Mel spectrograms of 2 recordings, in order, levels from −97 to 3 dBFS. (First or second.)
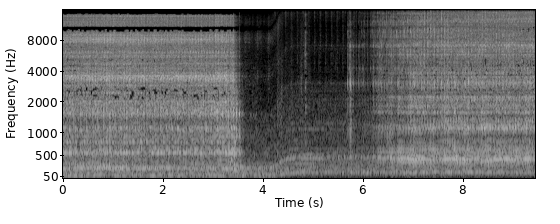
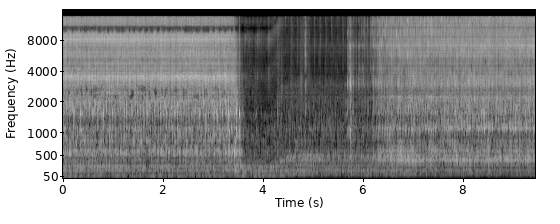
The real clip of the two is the first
